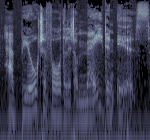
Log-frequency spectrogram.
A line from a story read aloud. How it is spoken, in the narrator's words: she croaked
